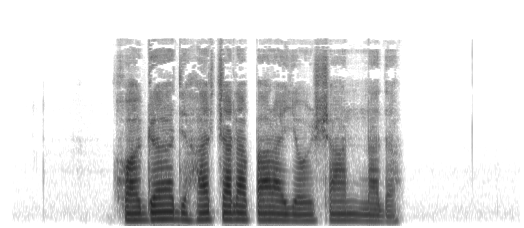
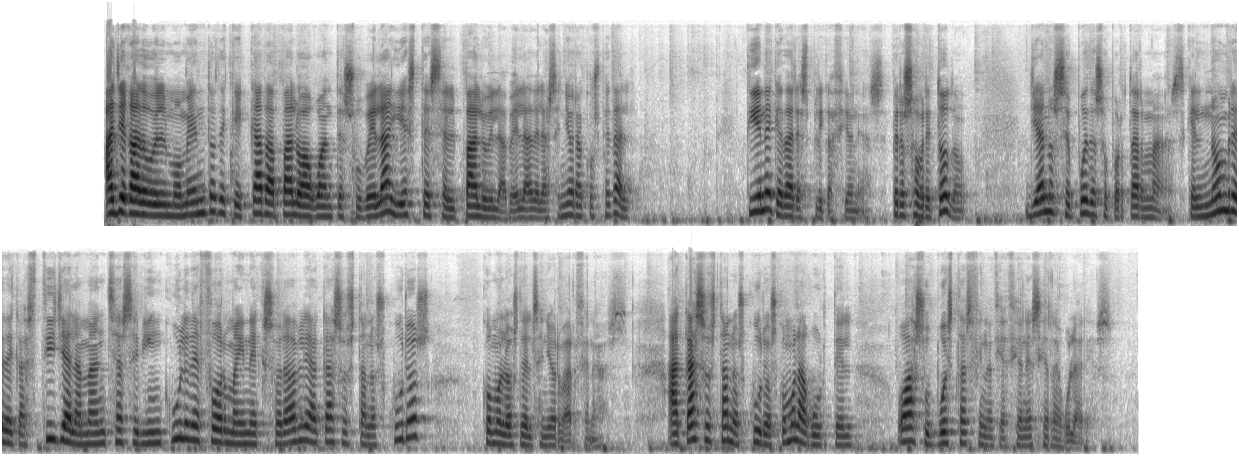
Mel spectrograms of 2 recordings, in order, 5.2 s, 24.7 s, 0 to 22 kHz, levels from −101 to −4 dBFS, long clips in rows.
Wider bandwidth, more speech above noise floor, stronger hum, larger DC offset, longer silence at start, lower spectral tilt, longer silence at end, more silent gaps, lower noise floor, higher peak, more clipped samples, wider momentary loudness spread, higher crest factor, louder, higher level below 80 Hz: second, 11.5 kHz vs 15 kHz; first, 65 dB vs 26 dB; neither; neither; about the same, 1.15 s vs 1.05 s; first, -6 dB/octave vs -4 dB/octave; about the same, 1.25 s vs 1.25 s; neither; first, -88 dBFS vs -48 dBFS; second, -4 dBFS vs 0 dBFS; neither; second, 9 LU vs 15 LU; about the same, 20 dB vs 22 dB; about the same, -23 LUFS vs -21 LUFS; about the same, -62 dBFS vs -62 dBFS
